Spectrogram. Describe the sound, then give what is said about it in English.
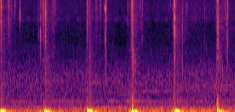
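Steady footsteps of people walking in silence toward a parking lot at an even pace, about six firm steps with a soft scuff on each, moderately loud, with no voices and only faint background noise. “We walked in silence a few moments before I began to part, heading for my car.”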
